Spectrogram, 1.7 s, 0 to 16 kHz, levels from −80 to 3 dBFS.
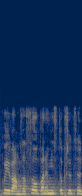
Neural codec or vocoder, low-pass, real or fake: codec, 16 kHz, 4 kbps, FunCodec, trained on LibriTTS, 50 frames a second; 7.2 kHz; fake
